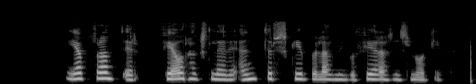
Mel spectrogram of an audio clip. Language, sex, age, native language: Icelandic, female, 40-49, Icelandic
